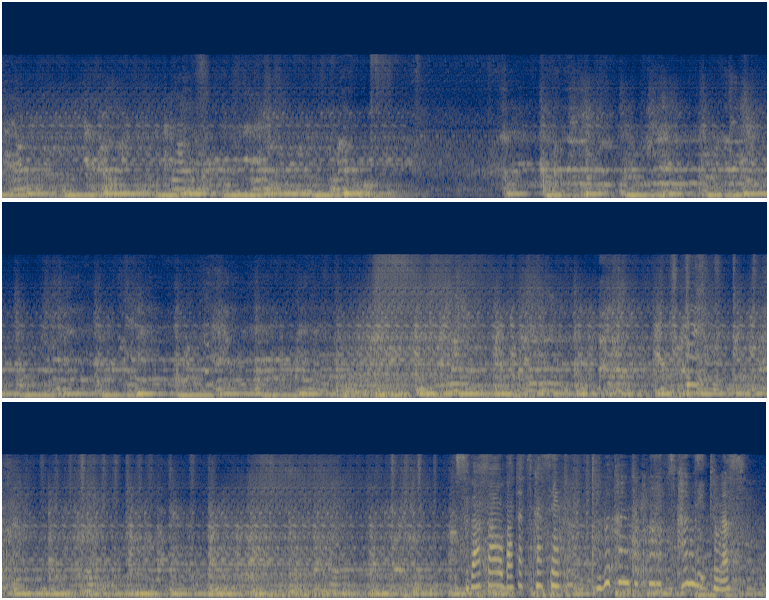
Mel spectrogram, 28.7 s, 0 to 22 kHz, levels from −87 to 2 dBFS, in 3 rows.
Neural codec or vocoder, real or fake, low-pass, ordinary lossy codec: codec, 16 kHz, 1.1 kbps, Voila-Tokenizer; fake; none; none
